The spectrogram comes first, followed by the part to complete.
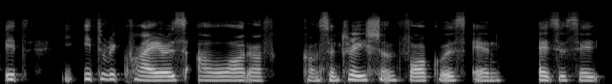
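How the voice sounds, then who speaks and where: Unhurried woman interviewer, dry close sound. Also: medium pitch, darkish tone, dry recording. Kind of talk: conversational interview.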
